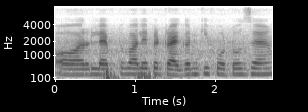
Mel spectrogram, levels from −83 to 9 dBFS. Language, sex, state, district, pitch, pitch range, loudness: Hindi, female, Chhattisgarh, Bilaspur, 195 Hz, 190-200 Hz, -23 LUFS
